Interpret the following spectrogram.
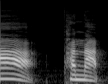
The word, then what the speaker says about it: ถนัด: คำ ที่ 3 นะ คะ ถนัด อ่าน ว่า ถนัด ส่วน คำ ที่ มี อักษร กลาง นำ อักษร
